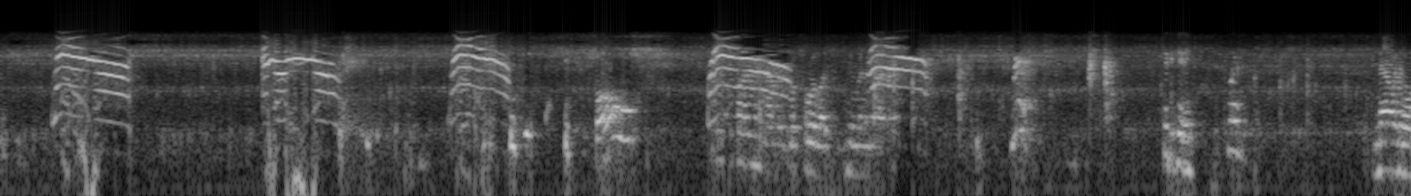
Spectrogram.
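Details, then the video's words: Kitten crying indoors over a dishwasher, wanting to lick the dishes, on an old, low-quality recording: loud, harmonic, drawn-out meows, some wavering or falling, in bursts every one to two seconds, with people talking and calling the cat nearby. "Kitten Crying Over Dishwasher"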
